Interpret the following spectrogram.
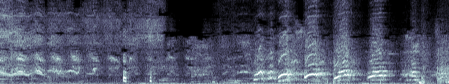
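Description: A person laughing: a run of short, high-pitched laughs that comes quicker in the second half.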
